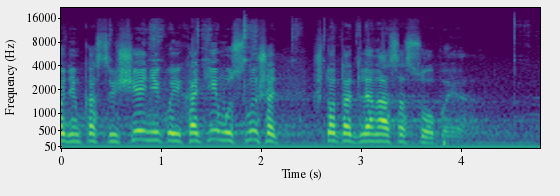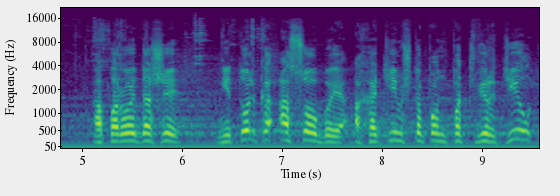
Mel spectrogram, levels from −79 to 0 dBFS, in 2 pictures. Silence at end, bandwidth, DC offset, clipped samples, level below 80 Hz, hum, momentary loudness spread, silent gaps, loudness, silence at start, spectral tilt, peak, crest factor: 0 s; 16.5 kHz; under 0.1%; under 0.1%; -38 dBFS; none; 10 LU; none; -18 LUFS; 0 s; -3.5 dB/octave; -2 dBFS; 16 dB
